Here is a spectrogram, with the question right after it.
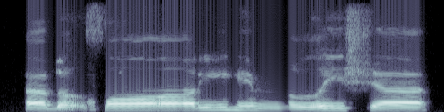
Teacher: angin yang menyebar di dalam mulut atau sifat tafashi namanya.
